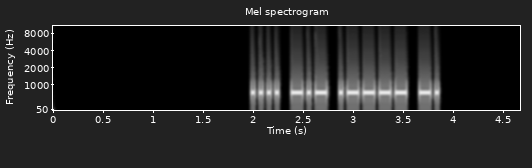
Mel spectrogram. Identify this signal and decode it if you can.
Morse code, heard as a keyed tone, about 30 wpm, 700 Hz. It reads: HK1N
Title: DXCC-100 Call Signs - 4 Characters - Repeated 2x - 30wpm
